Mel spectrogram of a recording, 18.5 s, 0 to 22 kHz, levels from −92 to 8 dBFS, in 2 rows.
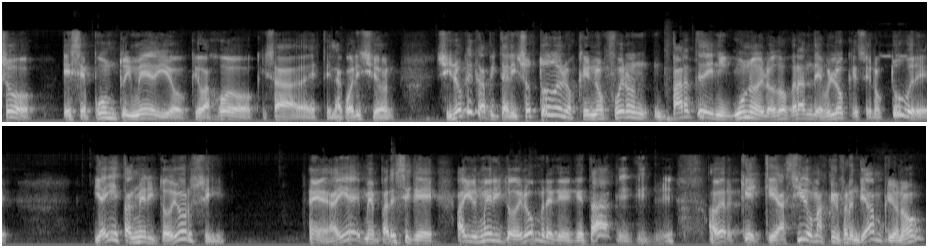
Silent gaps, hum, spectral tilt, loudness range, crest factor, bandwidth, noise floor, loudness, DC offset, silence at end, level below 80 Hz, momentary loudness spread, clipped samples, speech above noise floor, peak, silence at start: none; none; -5 dB/octave; 2 LU; 12 dB; 8.4 kHz; -50 dBFS; -20 LUFS; under 0.1%; 0 s; -48 dBFS; 6 LU; under 0.1%; 30 dB; -8 dBFS; 0 s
